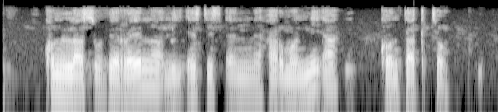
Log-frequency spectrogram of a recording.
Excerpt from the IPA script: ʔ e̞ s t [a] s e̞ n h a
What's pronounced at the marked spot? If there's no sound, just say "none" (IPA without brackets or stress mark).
i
